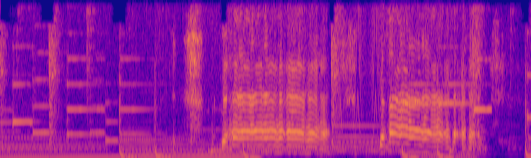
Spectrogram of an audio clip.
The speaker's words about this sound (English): Sheep.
